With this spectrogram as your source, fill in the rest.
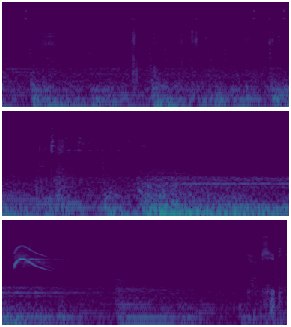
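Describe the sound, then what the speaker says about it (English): A short rising-and-falling enemy whistle signal from The Last of Us Part II sounds twice near the end, clear above low rumbling ambience and quiet whispering. "one of the scariest things they did was put that whistle in the game"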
